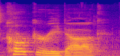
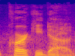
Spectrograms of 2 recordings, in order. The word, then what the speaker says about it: Korkidog: let me make sure I pronounce his name correctly so I don't sound like Eugene. This one comes from Corky Dog. – It's Corkery Dog. – Kokiri Dog. – Yeah. – It is spelled K-O-R-K-I-D-O-G. So Corky Dog.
